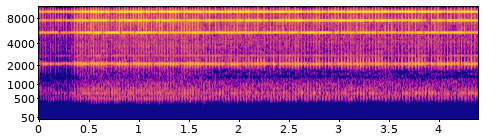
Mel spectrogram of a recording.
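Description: signal or alarm, alarm bell ringing

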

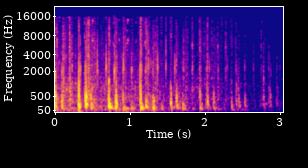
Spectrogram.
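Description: animal, horse hooves clip-clopping

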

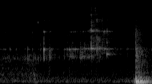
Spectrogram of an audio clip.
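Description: household object, ice clinking

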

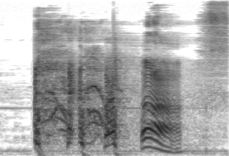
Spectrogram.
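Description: human body sound, cough

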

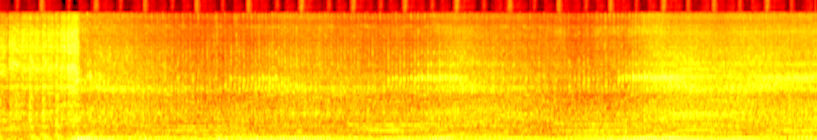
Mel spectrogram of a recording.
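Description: vehicle, car engine starting

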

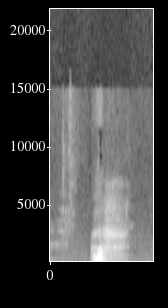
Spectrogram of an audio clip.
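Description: human body sound, a person sneezing

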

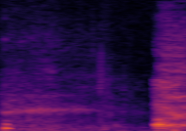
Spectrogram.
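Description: human body sound, coughing

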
